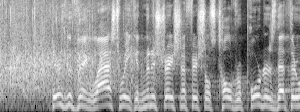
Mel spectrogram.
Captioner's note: cheers and applause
